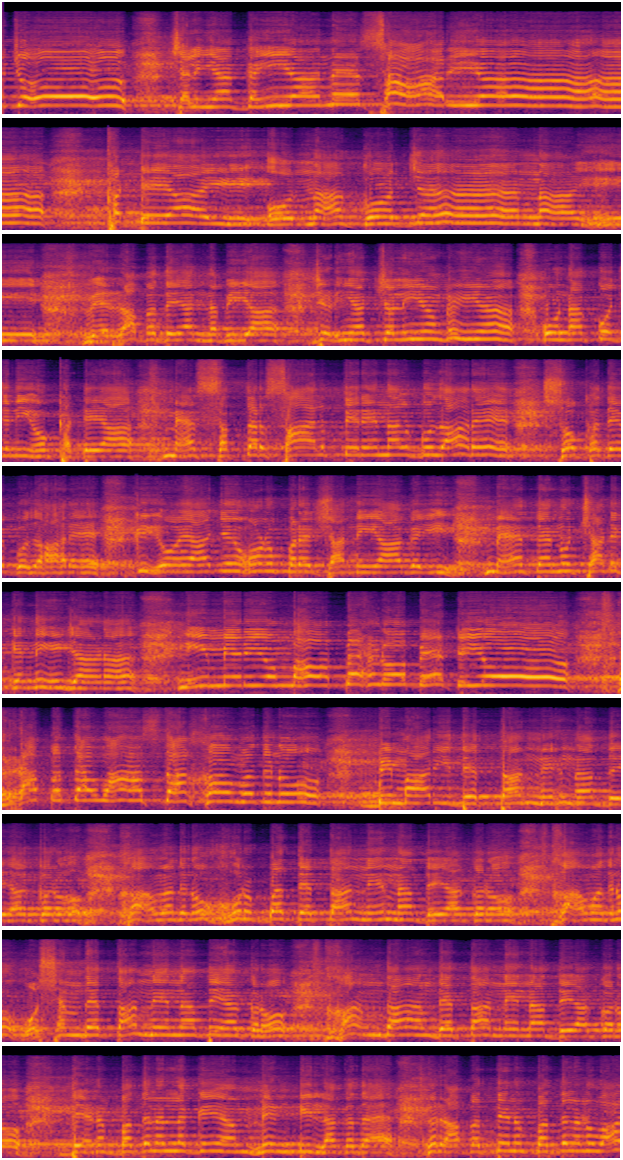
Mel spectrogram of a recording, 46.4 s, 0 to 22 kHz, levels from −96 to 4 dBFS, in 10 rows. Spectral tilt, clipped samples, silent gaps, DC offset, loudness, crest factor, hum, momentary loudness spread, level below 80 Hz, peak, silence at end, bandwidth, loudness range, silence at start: -3.5 dB/octave; under 0.1%; none; under 0.1%; -18 LUFS; 12 dB; none; 3 LU; -40 dBFS; -6 dBFS; 0 s; 15.5 kHz; 2 LU; 0 s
